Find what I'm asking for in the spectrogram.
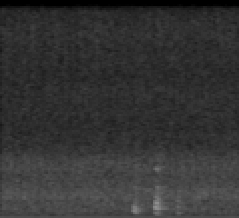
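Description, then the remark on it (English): Heavy rain pours steadily, heard over a phone call, a dense, even hiss with no pauses, broken only by two brief, faint sounds partway through. “Yeah, when you talk, it overpowers the rain. But when you go silent, it just gets very loud.”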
